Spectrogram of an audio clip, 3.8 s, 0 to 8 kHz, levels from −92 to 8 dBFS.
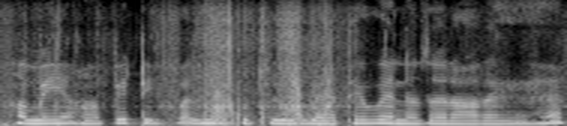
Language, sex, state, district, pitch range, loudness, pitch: Hindi, female, Jharkhand, Sahebganj, 195-210 Hz, -20 LUFS, 205 Hz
